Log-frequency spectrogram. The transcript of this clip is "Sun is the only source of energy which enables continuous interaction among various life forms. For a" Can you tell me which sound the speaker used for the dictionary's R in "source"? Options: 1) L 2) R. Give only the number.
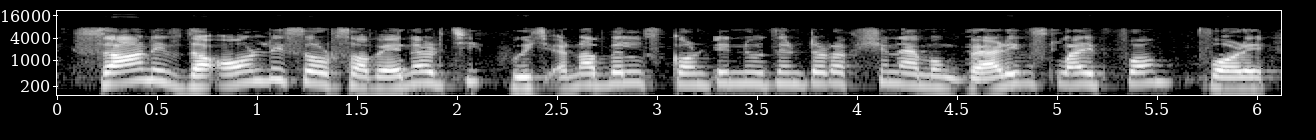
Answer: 2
